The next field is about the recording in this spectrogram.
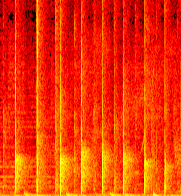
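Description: A brief round of applause: about nine crisp, sharp hand claps in a steady, evenly spaced rhythm, fairly loud, lasting just over two seconds.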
